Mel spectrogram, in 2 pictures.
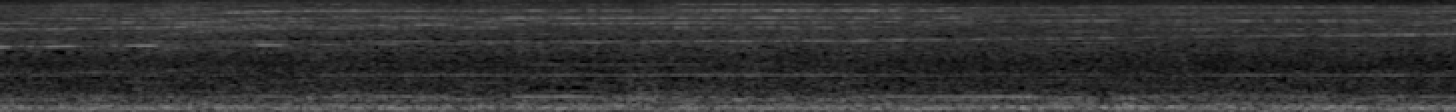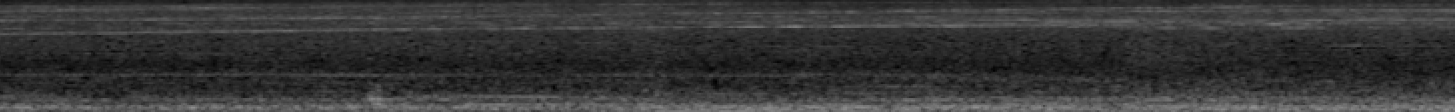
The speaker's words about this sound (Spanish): Luke enciende motores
